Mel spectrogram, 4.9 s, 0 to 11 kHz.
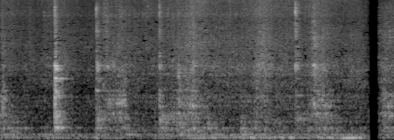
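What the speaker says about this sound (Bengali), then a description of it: "এভাবে আলুগুলোকে দিয়ে 5 মিনিট কষিয়ে নিব" Potatoes are stir-fried in a pan with a little water, a moderate sizzle broken by a few sharp spoon knocks and scrapes as they are turned, ending in a brief cut to silence.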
